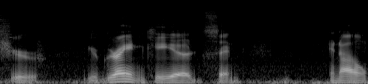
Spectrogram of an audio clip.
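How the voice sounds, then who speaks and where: A man with a Texas accent talks at a fairly slow pace with ordinary pitch variation. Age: 70s. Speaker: oral history interviewee. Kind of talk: interview. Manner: halting.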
